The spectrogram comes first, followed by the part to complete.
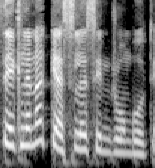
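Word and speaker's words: Kessler syndrome: के ई एस एस ई एल एल ई R spellings देख लेना कैसलर सिंड्रोम बोलते हैं उसको कैसलर सिंड्रोम अब देखो नाम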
